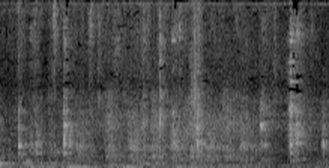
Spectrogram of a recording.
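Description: A bird cooing in short repeated low notes, with a few light metallic clicks from an open-ended spanner tightening the nut of a braided steel water hose on a pipe fitting.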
